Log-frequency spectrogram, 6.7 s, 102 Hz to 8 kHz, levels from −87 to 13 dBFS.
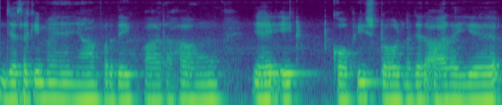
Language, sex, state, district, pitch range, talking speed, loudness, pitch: Hindi, male, Goa, North and South Goa, 120-130 Hz, 150 wpm, -14 LUFS, 125 Hz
